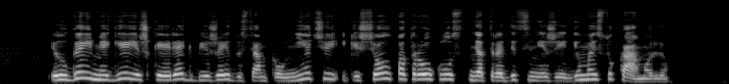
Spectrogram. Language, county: Lithuanian, Kaunas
